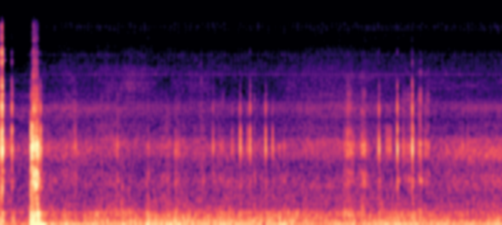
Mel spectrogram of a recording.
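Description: Wind rumbling on the camera microphone over the wash of small surf breaking on the beach, with one sharp knock about a third of a second in and a few faint ticks later on.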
